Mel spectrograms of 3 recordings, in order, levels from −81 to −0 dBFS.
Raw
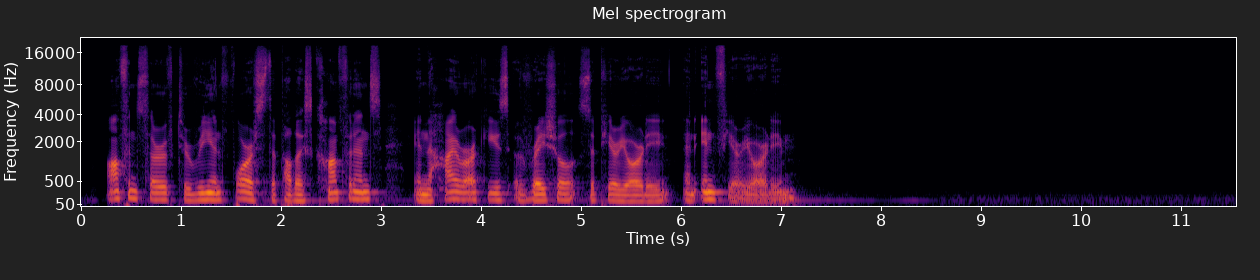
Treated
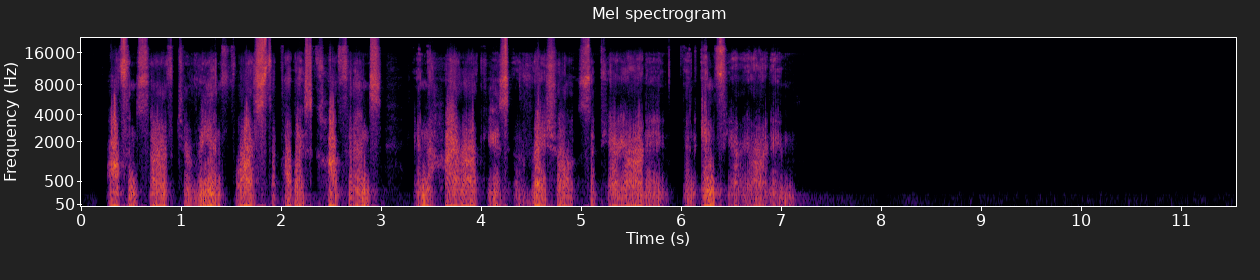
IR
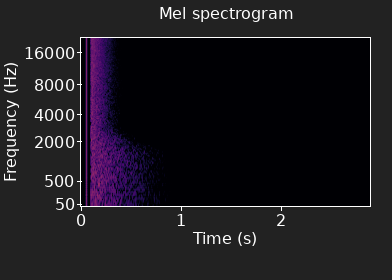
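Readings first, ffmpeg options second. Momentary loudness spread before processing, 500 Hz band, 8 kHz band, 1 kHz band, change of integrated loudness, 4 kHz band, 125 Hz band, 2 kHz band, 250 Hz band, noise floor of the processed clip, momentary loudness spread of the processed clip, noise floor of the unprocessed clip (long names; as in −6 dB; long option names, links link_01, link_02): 8 LU, −2.5 dB, +13.5 dB, 0.0 dB, +4.0 dB, +11.5 dB, −4.5 dB, +6.0 dB, −4.5 dB, −75 dBFS, 11 LU, −73 dBFS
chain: -af "afftfilt=real='hypot(re,im)*cos(2*PI*random(0))':imag='hypot(re,im)*sin(2*PI*random(1))':win_size=512:overlap=0.75,aeval=exprs='0.106*(cos(1*acos(clip(val(0)/0.106,-1,1)))-cos(1*PI/2))+0.0335*(cos(6*acos(clip(val(0)/0.106,-1,1)))-cos(6*PI/2))':channel_layout=same,crystalizer=i=7:c=0"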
